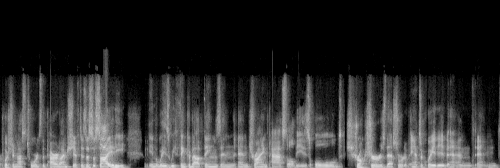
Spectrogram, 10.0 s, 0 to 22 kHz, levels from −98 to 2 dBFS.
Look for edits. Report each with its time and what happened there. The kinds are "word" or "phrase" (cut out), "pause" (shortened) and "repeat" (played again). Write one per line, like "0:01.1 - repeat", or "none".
0:05.4 - word
0:06.9 - pause
0:07.9 - word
